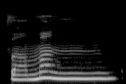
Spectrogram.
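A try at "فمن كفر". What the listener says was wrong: I can hear clear noon sound. Try to hide it.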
